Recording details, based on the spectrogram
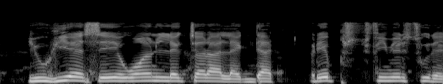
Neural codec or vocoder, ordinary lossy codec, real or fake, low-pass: none; none; real; 7.2 kHz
